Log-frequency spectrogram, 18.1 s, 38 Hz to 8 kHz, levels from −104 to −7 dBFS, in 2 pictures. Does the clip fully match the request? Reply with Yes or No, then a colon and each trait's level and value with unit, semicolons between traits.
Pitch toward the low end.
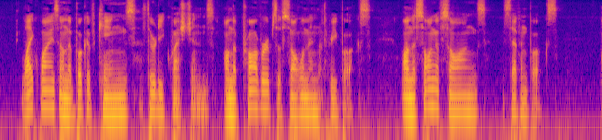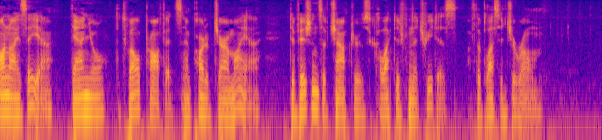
Yes: very low, 95 Hz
